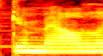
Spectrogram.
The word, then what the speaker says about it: gimel: pronunciation does not change so whether it has or doesn't have a dot we pronounce gimel as the g sound of the word give in a future video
